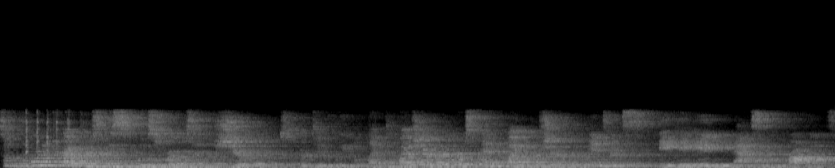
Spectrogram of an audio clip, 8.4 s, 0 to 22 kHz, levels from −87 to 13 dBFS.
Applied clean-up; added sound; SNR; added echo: none; Tools; 15 dB; reverberation time 2.1 s.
